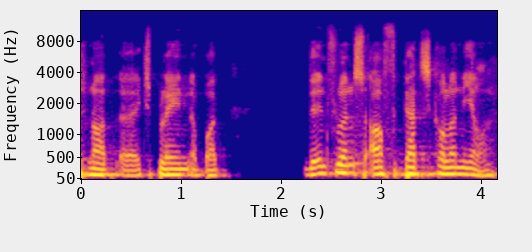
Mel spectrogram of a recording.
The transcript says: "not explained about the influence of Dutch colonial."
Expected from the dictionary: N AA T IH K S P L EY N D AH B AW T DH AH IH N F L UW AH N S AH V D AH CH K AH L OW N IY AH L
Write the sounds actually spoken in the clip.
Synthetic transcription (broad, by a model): N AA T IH K S P L EY N AH B AW T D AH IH N F L UW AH N S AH F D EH S K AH L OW N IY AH L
